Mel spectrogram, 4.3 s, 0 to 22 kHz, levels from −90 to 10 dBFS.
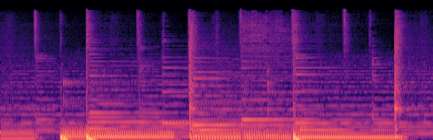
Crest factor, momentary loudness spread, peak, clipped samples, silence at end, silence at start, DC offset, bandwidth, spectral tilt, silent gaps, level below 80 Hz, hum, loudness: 18 dB; 7 LU; 0 dBFS; under 0.1%; 0 s; 0 s; under 0.1%; 17 kHz; -6.5 dB/octave; none; -22 dBFS; none; -20 LUFS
